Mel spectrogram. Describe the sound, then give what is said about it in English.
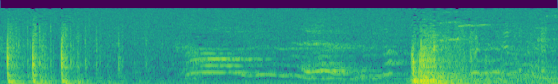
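Doors to Her Majesty's room opening: a few quick wooden knocks, then a long wavering creak of hinges, ending in a loud, heavy thud as the doors swing fully open. “She's through those doors there.”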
